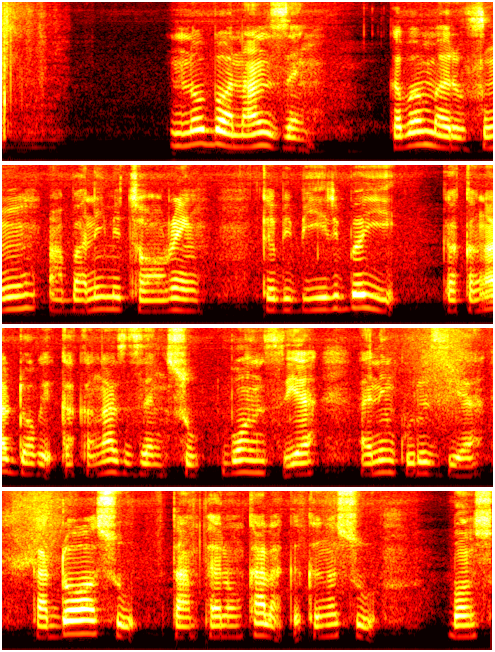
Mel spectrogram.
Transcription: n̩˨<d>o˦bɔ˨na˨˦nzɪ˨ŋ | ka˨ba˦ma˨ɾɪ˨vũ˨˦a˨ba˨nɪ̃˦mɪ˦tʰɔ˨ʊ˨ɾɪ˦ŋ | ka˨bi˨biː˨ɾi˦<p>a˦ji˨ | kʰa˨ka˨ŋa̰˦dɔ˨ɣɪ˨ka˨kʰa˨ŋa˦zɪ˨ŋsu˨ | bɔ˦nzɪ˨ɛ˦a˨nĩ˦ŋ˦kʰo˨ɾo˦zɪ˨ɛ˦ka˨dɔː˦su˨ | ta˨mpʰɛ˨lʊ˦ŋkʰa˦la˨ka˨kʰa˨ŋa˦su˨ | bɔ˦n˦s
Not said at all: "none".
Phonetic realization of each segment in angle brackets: n, b

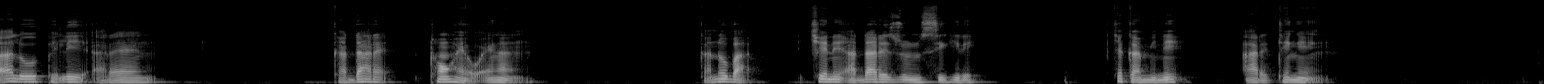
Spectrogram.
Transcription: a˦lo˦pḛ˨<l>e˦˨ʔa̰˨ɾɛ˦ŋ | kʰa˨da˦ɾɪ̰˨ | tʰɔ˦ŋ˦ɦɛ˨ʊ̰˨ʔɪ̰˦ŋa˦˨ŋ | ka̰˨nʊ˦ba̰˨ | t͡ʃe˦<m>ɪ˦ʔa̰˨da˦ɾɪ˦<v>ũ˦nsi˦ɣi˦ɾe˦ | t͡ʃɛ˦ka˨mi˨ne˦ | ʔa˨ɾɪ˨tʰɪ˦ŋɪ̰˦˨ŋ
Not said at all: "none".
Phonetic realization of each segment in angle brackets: l, n, z

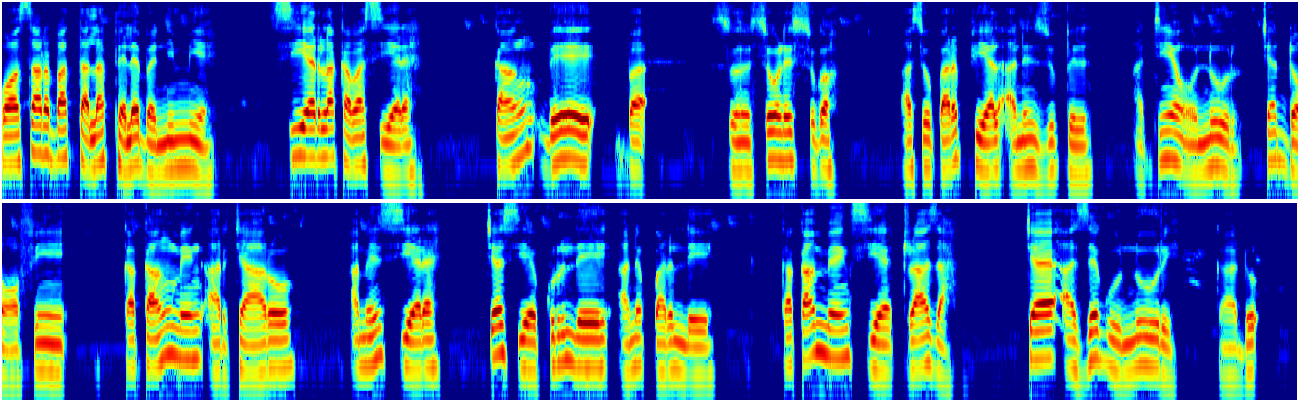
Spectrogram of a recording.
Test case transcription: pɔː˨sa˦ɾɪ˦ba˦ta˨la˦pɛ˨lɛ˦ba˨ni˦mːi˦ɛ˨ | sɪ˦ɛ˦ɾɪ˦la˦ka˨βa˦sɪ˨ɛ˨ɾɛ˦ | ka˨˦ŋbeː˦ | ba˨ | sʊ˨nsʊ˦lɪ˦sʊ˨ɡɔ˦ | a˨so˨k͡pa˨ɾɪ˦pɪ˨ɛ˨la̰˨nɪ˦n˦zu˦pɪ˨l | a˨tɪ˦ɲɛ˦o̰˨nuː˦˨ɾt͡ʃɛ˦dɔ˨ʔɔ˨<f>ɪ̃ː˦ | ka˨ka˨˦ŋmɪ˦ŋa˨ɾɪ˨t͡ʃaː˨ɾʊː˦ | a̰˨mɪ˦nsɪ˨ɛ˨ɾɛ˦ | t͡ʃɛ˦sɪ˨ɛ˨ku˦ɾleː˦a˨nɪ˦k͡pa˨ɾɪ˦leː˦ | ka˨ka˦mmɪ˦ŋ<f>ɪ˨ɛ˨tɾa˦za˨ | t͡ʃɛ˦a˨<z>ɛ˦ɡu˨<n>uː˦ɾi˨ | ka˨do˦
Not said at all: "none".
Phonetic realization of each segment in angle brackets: f, s, z, n

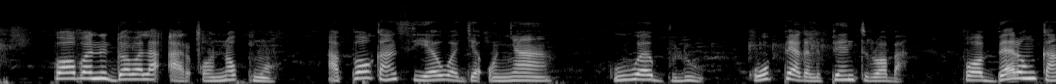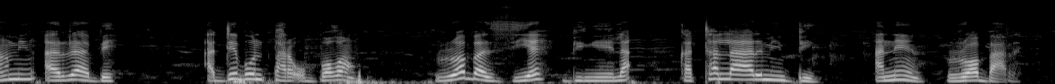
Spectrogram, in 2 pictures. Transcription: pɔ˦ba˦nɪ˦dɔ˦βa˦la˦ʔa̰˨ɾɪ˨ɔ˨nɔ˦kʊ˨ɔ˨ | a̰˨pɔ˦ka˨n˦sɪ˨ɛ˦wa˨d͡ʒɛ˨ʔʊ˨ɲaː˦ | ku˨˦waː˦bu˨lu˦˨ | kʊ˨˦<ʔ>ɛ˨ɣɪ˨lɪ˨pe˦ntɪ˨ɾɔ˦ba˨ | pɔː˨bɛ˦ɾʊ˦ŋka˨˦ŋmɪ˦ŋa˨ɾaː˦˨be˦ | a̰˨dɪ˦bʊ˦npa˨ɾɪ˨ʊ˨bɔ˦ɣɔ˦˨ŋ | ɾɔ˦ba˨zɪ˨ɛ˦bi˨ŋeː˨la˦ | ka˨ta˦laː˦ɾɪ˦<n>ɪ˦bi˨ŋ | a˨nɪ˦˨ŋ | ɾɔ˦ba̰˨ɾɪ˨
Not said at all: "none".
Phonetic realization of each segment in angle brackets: p, m

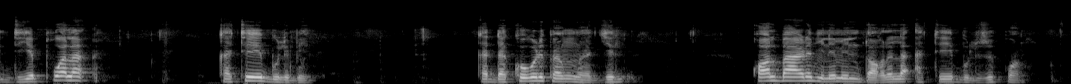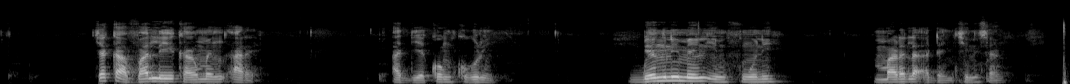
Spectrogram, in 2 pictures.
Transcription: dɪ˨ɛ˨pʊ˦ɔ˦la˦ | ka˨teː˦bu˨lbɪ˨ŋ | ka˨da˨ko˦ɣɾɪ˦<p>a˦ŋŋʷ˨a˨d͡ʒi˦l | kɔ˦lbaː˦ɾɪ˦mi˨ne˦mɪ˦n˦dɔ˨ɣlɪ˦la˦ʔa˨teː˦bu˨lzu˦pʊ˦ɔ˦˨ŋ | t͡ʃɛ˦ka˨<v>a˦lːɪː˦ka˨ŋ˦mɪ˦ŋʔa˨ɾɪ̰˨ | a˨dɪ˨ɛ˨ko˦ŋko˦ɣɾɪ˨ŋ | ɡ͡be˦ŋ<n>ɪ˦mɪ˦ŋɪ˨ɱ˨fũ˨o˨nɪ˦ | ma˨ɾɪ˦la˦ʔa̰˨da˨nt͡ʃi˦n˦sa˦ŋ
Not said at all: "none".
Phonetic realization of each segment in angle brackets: p, v, n

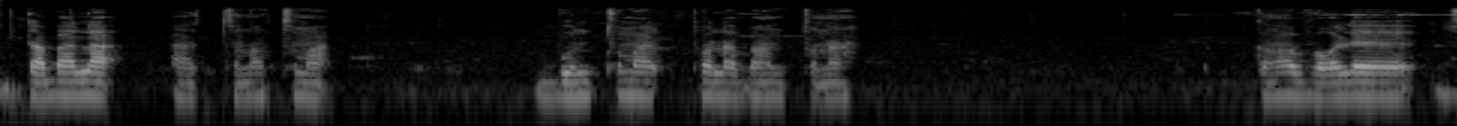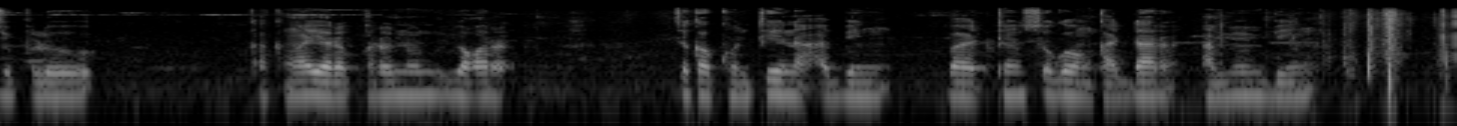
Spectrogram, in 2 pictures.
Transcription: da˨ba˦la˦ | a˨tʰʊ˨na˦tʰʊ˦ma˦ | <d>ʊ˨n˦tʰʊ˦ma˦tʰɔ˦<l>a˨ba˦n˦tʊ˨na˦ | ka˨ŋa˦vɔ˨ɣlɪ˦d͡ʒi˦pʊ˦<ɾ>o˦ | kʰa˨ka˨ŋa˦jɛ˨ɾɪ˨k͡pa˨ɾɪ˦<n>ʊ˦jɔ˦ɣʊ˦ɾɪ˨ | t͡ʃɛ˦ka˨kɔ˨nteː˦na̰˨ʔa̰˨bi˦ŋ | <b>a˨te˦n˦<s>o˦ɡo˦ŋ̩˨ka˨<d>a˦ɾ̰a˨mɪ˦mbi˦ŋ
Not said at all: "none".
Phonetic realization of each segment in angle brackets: b, l, l, n, b, s, d

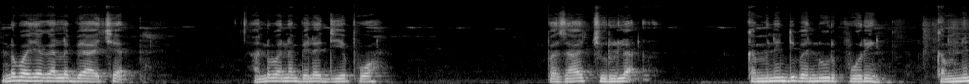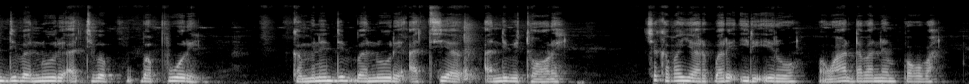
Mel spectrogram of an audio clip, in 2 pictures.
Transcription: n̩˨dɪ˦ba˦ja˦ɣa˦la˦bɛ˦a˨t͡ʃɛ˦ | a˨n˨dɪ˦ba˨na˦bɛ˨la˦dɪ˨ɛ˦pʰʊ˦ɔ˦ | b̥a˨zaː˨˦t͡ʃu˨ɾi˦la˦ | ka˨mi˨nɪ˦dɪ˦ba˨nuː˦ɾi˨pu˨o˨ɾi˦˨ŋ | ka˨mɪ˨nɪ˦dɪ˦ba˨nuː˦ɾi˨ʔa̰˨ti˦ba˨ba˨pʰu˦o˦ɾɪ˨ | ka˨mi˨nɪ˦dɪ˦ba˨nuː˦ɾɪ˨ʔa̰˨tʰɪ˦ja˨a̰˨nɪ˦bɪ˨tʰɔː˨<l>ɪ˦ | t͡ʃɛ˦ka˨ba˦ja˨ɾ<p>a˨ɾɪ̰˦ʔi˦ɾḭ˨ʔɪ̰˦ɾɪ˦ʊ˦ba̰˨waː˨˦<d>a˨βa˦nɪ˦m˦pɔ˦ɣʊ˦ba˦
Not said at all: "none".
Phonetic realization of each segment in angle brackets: ɾ, k͡p, d

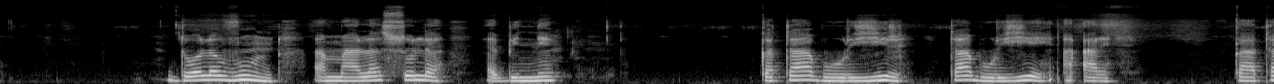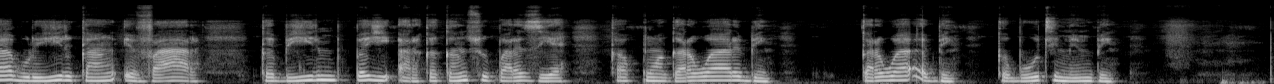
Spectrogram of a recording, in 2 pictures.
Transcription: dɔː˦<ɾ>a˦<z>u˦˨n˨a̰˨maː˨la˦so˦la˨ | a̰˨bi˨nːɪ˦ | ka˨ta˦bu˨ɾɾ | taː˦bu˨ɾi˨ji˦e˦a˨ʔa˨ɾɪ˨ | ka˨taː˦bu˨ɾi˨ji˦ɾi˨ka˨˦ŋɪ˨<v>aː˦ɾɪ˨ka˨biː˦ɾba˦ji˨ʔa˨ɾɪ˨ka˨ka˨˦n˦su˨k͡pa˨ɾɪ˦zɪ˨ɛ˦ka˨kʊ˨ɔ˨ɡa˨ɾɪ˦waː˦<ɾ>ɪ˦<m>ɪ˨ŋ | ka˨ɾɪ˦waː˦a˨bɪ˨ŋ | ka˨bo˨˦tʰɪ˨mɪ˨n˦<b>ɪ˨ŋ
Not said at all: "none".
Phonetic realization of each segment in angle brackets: l, v, v, ɾ, b, b

